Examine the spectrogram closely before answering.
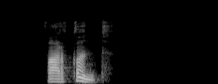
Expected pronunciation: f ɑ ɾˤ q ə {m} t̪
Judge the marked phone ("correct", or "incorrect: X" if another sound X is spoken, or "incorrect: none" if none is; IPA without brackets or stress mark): incorrect: n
